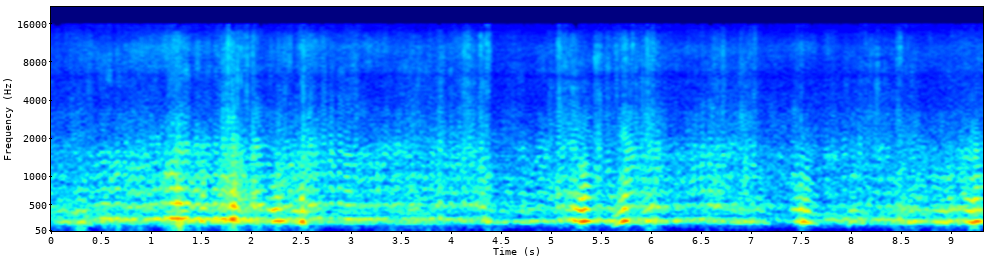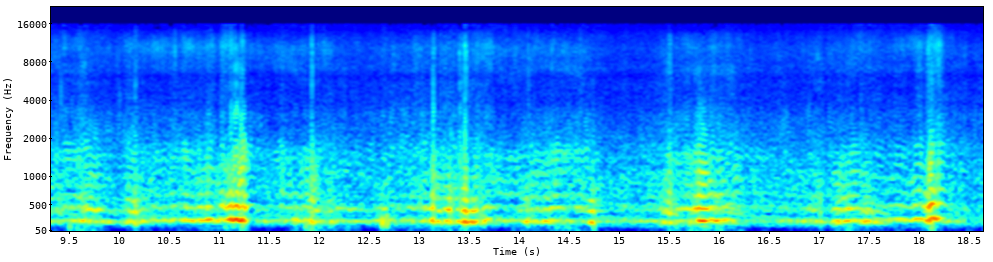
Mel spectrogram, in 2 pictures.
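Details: Many honey bees drone together in their hive, a thick low buzz with layered overtones, punctuated by frequent brief close fly-bys that rise and fall through the steady hum.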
